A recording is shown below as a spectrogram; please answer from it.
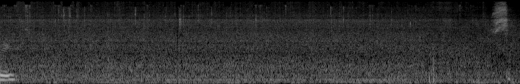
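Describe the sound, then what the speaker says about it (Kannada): Heavy rain pours down in a dense, steady hiss, with a voice speaking briefly over the downpour. "ಲಿಟ್ರಲಿ ಮಳೆ ಬರ್ತೈತೆ"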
